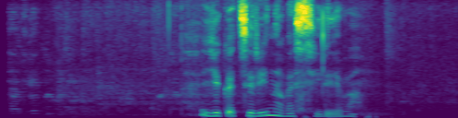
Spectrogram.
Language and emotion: Russian, neutral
